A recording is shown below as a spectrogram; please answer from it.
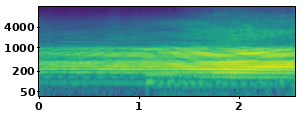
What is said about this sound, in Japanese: またなんかすごい音のバイクが近づいてきてますねゆっくりしかもかなりゆっくりのペースで 何なんだこれっていう感じですけれども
